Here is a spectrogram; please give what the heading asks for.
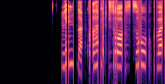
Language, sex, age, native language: Icelandic, male, 11, Icelandic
